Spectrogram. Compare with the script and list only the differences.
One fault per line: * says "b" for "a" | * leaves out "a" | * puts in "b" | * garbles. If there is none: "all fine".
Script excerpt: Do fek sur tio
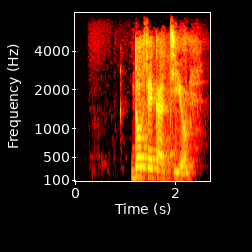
* says "al" for "sur"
